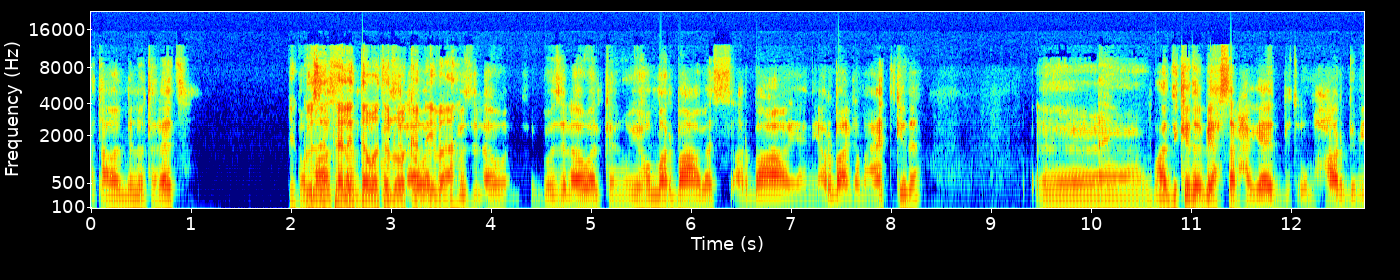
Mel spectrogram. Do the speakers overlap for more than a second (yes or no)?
yes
